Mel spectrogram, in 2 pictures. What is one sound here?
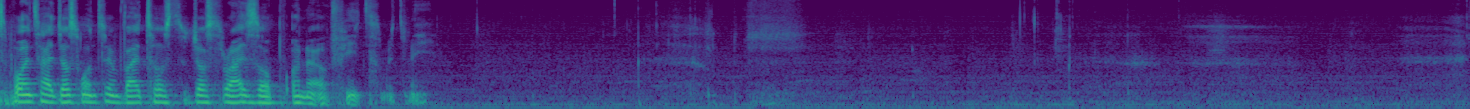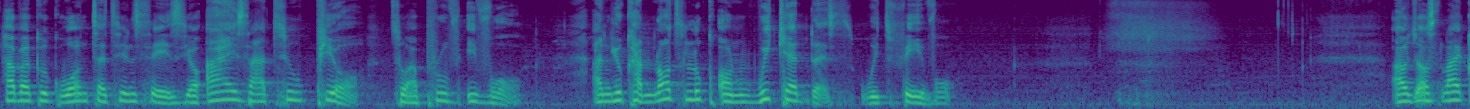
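A woman speaks with feeling into a microphone, heard through loudspeakers in a large room.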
